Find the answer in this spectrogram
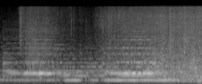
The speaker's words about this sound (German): Der Fährmann folgt und paddelt los.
